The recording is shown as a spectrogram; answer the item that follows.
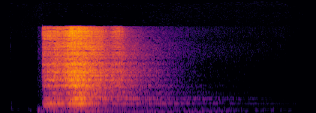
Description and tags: expressional fart
Real farts! Some with natural reverb.
nice, horror, flatulation, flatulate, flatulence, gas, rectum, rectal, halloween, flatus, farts, fart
